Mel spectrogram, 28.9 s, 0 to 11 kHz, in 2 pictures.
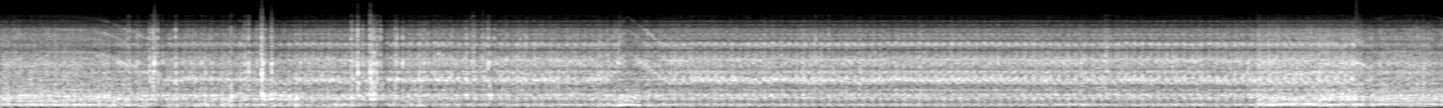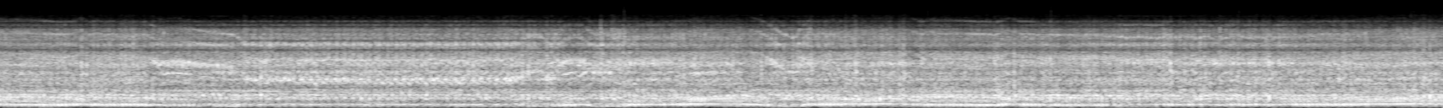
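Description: KTM 990 Adventure's V-twin engine running as the motorcycle is ridden on gravel, its note rising and falling with the throttle as the bike slows and speeds up. A few sharp knocks come between about two and four seconds in.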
